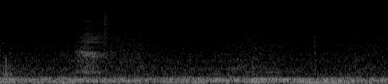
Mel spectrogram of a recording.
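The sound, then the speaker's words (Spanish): Steady, rumbling wind and sea surf roar continuously at a constant level on a beach, a dense low wash with no pauses. No voices are heard. “hay dos personas frente al mar.”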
